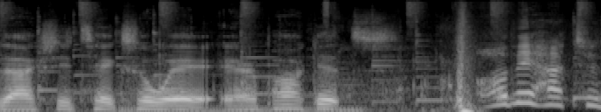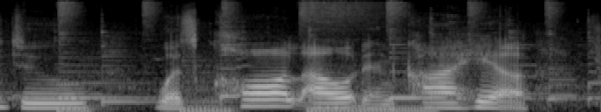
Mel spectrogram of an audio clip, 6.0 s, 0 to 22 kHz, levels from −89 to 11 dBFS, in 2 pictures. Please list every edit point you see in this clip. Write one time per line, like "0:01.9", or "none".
0:02.3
